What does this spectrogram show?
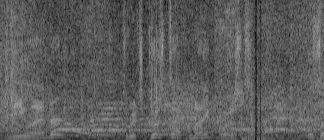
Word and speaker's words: Nylander: In Swedish, N-Y is knee, like Nylander.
